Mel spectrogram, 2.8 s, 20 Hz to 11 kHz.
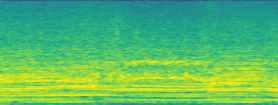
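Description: Forza 5 race car, a GT500 with a B-class tune, its engine drones steadily and loudly with a whining harmonic pitch that sweeps slightly as it drives, alone without talk.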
